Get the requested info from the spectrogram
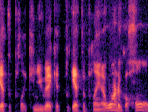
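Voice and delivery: mock demanding half-shout, mild and held back. Retelling arriving in a wheelchair during a layover, imitating own yelling. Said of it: "just started yelling, like".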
